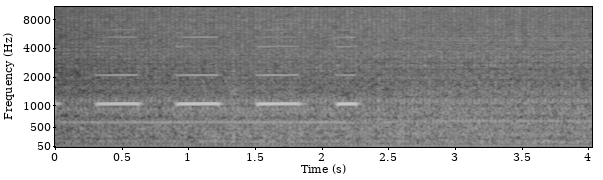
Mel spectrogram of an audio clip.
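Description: Backhoe loader reversing alarm sounding four evenly spaced beeps over a steady idling diesel engine rumble, the last beep cut short.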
